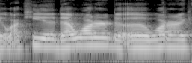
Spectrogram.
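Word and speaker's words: Waiakea: That's how they say it, Wakia.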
